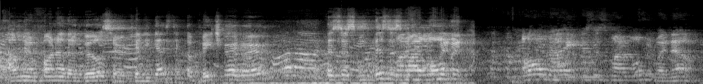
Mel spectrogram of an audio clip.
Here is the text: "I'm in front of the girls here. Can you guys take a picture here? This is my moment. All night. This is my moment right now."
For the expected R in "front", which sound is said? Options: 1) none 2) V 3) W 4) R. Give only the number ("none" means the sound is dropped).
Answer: 1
